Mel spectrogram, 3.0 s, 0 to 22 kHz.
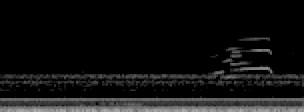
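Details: Hungry bald eagle nestlings at a Southwest Florida nest on 6 February 2021, with one chick aggressive toward its submissive sibling before the father brings prey: a brief high, thin, slurred call near the end, over a steady low electrical hum.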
